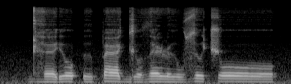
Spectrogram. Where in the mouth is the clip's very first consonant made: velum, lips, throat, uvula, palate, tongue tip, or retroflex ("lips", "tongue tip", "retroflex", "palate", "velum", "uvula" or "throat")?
retroflex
